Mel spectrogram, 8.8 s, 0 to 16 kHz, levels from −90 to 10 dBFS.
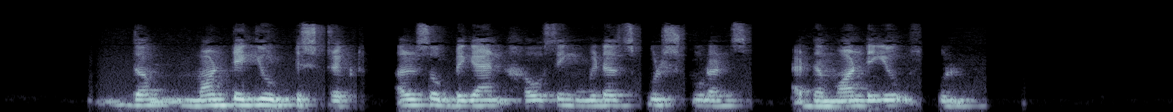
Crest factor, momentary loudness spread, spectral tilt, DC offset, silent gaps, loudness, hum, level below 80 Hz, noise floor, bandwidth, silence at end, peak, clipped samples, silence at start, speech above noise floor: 16 dB; 13 LU; -6.5 dB/octave; under 0.1%; none; -18 LUFS; none; -54 dBFS; -89 dBFS; 8.2 kHz; 1.4 s; -2 dBFS; under 0.1%; 0.75 s; 72 dB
